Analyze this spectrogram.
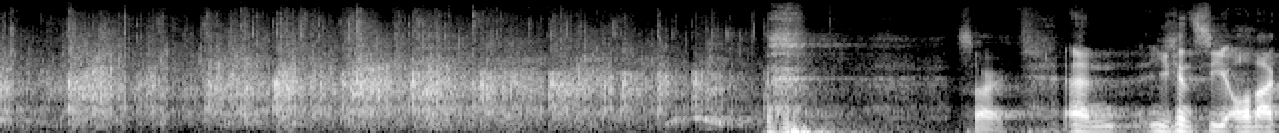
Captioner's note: applause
